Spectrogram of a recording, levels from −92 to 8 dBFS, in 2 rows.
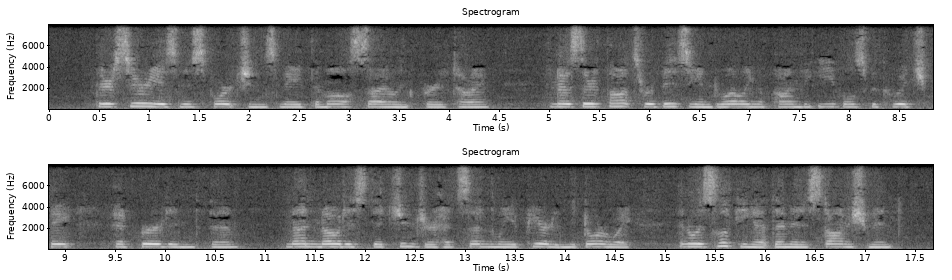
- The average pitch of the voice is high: Yes, high, 245 Hz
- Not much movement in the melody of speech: Yes, narrow, 1.8 semitones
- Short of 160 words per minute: Yes, average, 150 wpm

